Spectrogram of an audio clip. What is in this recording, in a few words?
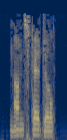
"non-scheduled", english; adjectives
